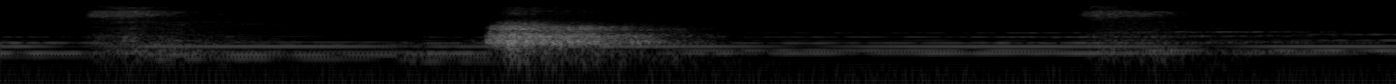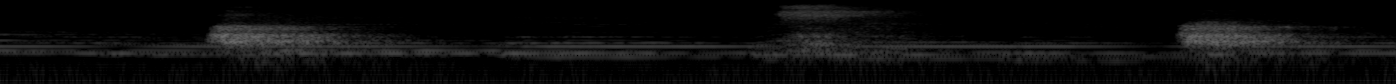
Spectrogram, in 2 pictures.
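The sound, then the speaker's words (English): Three slow breath cycles, each a soft airy inhale through the nose followed by a louder, fuller exhale through the mouth, steady and unhurried over a quiet sustained musical drone. “Still breathing in through the nose and out through the mouth, but with a little bit more intensity.”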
